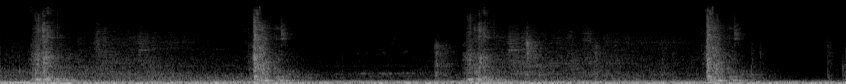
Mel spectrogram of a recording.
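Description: Spaceship-interior ambience: a steady low hum with a swishing whoosh repeating about every two seconds.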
